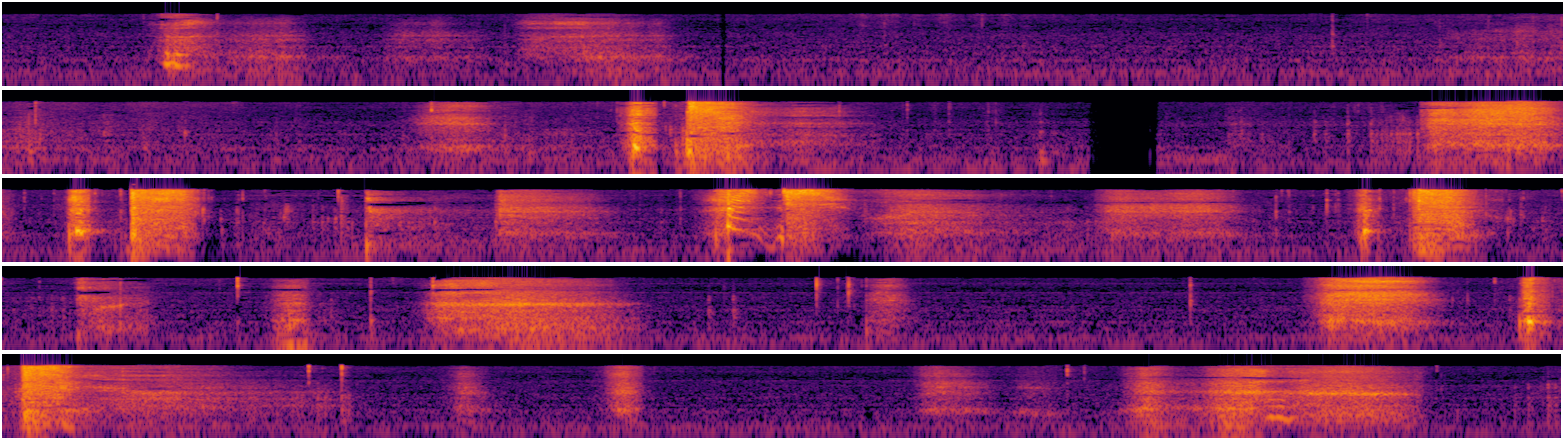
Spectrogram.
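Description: An adult sneezes over and over in rapid succession, a prolonged sneezing fit with short gasps between.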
